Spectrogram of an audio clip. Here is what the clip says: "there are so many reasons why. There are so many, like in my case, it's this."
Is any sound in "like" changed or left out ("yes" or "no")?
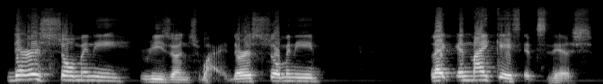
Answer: no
